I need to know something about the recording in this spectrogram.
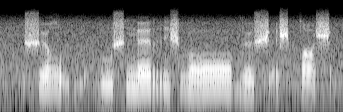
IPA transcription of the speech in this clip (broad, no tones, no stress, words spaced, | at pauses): ʃøʁṵbə̰ ɓuʃ ŋɛriʃ ðɔː ɡøʃɛ̰ʃtˤaʃ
